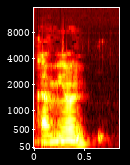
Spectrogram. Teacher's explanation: todas estas son palabras agudas porque tienen su sílaba tónica en la última sílaba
